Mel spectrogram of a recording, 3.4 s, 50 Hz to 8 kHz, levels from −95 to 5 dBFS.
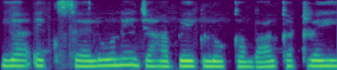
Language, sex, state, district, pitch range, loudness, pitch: Hindi, female, Bihar, Gopalganj, 220-240 Hz, -20 LUFS, 230 Hz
